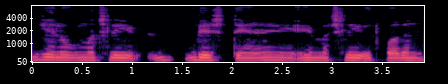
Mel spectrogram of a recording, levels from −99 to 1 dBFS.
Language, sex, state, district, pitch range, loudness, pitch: Hindi, male, Bihar, Gopalganj, 125-130 Hz, -39 LUFS, 130 Hz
